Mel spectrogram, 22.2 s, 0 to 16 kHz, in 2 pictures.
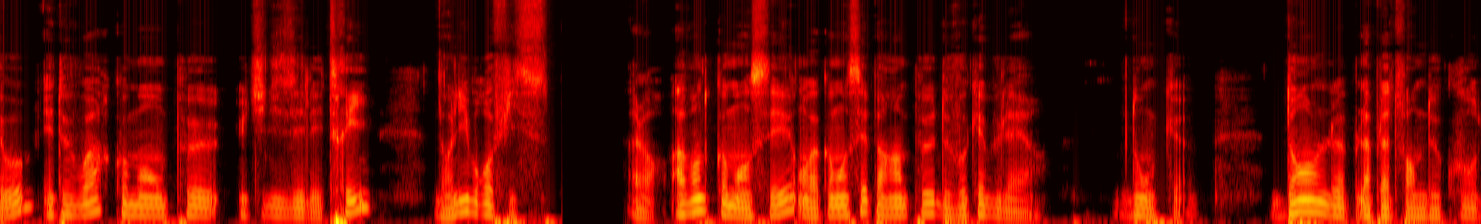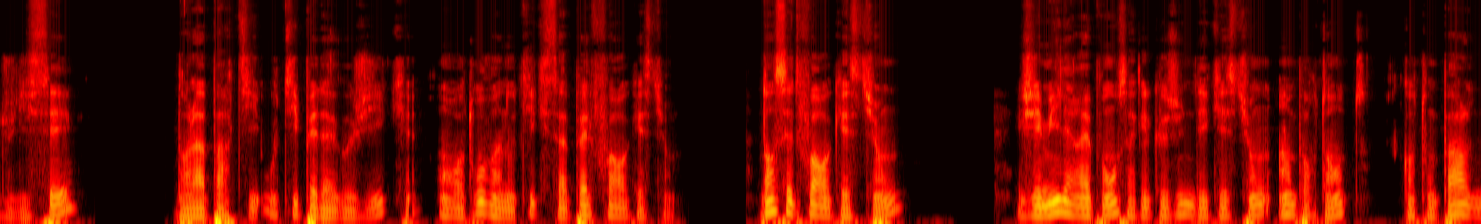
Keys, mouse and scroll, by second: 13.8 click, 17.4 click.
